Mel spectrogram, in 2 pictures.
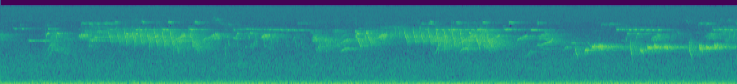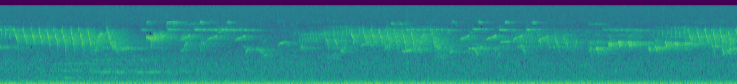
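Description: Several songbirds singing together, a continuous chorus of rapid trills and chirps that keep recurring, over a steady low rumble.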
